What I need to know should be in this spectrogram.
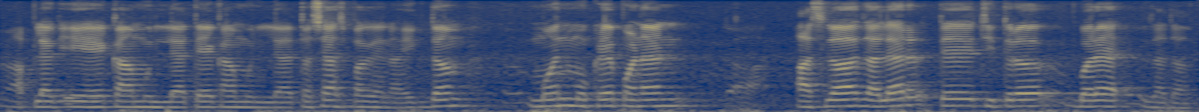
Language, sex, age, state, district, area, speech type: Goan Konkani, male, 18-30, Goa, Tiswadi, rural, spontaneous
